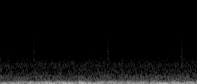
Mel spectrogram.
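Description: A car is driving, giving a steady low engine and road rumble heard alone throughout. A few faint light clicks sit above the drone.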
